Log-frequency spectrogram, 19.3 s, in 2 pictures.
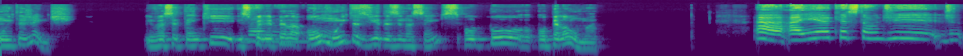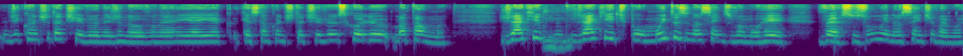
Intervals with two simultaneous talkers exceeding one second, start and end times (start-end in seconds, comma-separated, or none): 2.5-3.8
